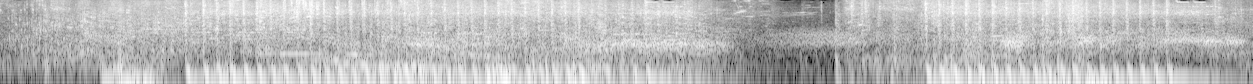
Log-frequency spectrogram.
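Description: Energy bolts crackle and explode on impact.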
